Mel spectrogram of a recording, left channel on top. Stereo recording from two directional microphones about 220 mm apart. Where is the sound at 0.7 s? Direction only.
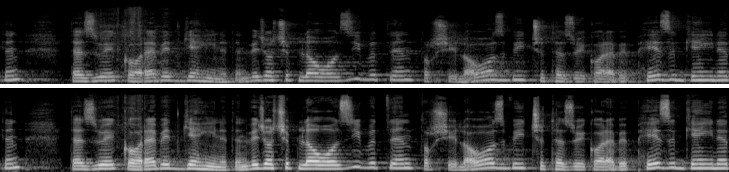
50° right (ahead or behind).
